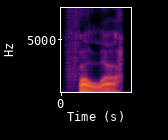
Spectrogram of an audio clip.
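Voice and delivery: falar ending open, no R sound; silent final R. Shown as a demonstration. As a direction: say falar as fala, R dropped. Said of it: "treat it almost as a silent letter".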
